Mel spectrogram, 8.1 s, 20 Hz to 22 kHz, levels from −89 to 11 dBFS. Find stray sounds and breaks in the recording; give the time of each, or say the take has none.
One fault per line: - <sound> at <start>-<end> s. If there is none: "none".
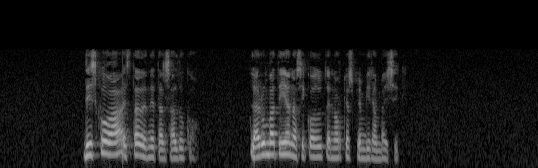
none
